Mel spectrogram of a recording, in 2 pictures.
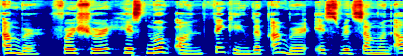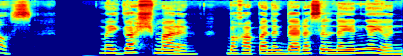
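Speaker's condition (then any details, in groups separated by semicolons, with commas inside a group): No condition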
